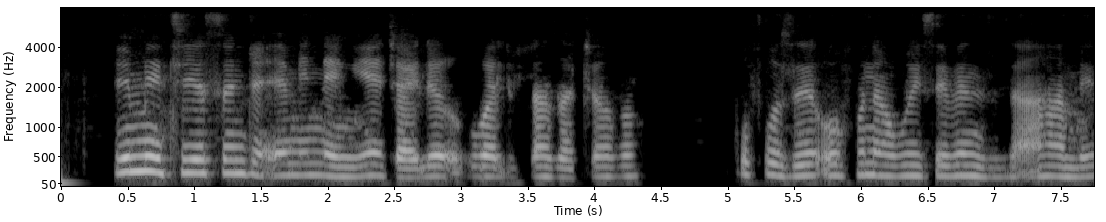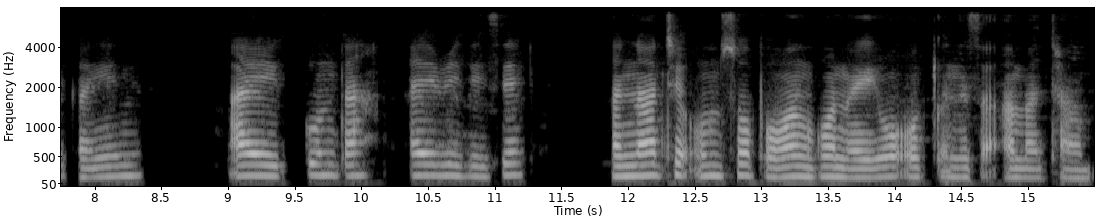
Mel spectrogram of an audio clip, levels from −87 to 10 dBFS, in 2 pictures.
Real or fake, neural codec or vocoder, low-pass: real; none; 7.2 kHz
